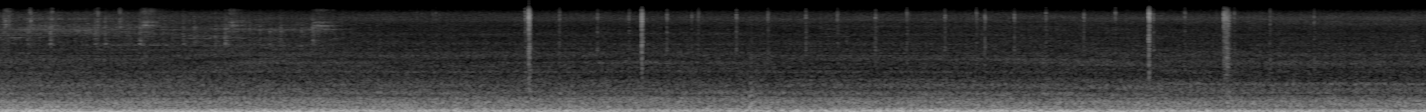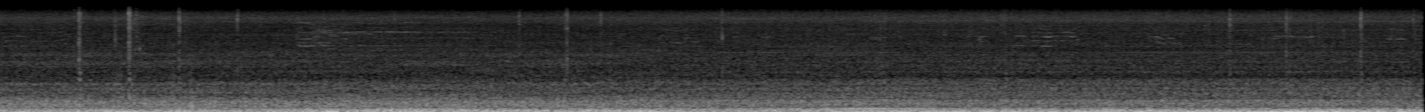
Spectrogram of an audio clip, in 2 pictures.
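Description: Steady low rumble of a car's engine and road noise, heard from inside the cabin while driving, with a few sharp clicks scattered through the middle.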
